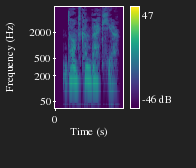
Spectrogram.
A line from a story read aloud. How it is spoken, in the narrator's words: he murmured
